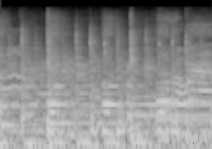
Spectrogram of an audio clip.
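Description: A rock band playing live music, with drum kit and guitar.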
